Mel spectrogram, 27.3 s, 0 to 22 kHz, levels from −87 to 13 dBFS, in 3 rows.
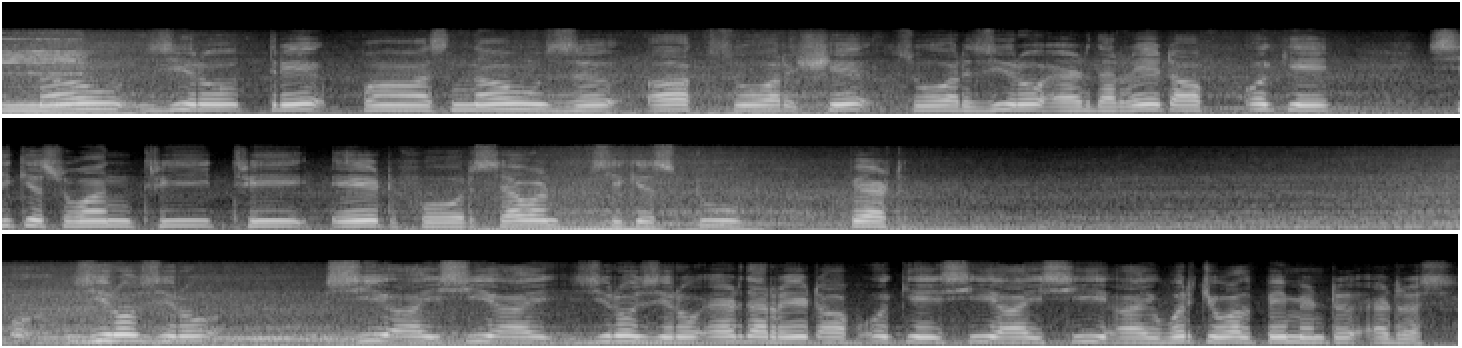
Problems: constant background noise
